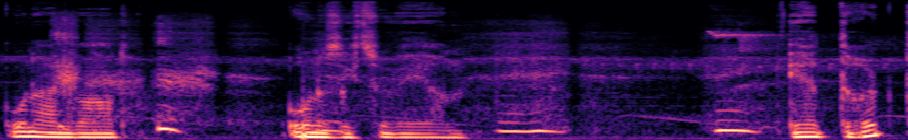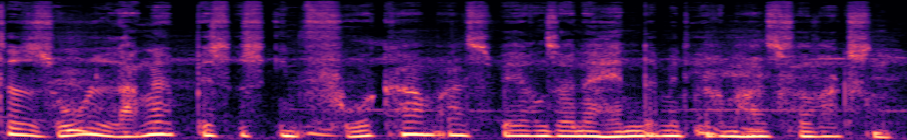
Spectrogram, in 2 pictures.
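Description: A man's voice: medium pitch, measured pace, a little hiss or hum. A man giving scripted, dramatic narration for a German radio play. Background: prominent music.

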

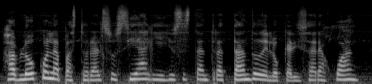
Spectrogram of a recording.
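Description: A woman's voice: on the high side, fairly even intonation, a little fast, a little mellow, lightly acted. An actress playing an earnest, worried village mother and health worker in a radio soap opera. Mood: earnest, anguished. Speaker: actor in a radio drama.

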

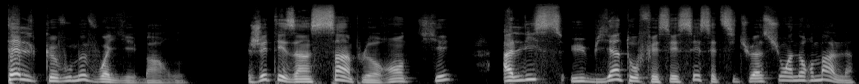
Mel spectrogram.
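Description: Man playing an urbane, animated prison director. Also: on the high side, slow pace, no echo, studio quality, heavily acted. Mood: wistful, amused. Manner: wry, nostalgic, genteel storytelling. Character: urbane, easygoing prison director, former playboy. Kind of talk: audio drama acting.

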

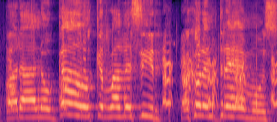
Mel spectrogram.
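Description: A man's voice: extremely high pitch, slow, heavy background noise. A Chilean man acting a wry, wavering young intellectual in a radio drama.

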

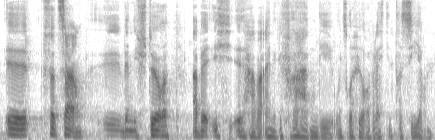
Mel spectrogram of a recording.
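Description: Melodramatic radio reporter, very low husky voice, intrusive, unctuous, 1950s radio drama. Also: male voice, normal speed. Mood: politely intrusive. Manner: theatrical, swinging from declaiming to hushed confiding. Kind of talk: 1950s German radio play, melodramatic live commentary.

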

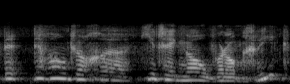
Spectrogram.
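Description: Bright, flustered rest-home hostess. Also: female voice, medium pitch, lively intonation, highs cut off. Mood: fussy, hospitable. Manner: hesitant, halting, chattering. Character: fussy, flustered, hospitable woman running a rest home. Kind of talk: radio play acting. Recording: slightly noisy, distant radio play recording.

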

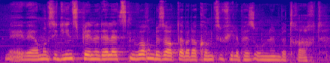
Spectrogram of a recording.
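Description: A woman's voice: on the low side, steady tone, fast, mellow, faint music behind, lightly acted. A woman playing a shrewd, brooding police chief inspector in a radio crime drama, wry and thoughtful. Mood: pensive. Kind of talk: naturalistic German radio drama dialogue.

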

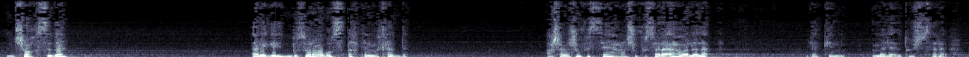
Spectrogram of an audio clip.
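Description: A man with an Egyptian accent playing a nervous young man who protests and worries in a hurried voice. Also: on the high side, darkish tone, husky. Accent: Egyptian Arabic.

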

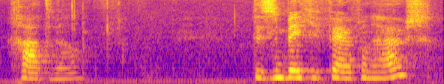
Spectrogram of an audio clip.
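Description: A woman's voice: on the high side, steady tone, measured pace, darkish tone, slightly rough. A woman playing a resigned, matter-of-fact young wife and mother in a naturalistic television drama. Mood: polite, chatty. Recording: noisy old television drama soundtrack.

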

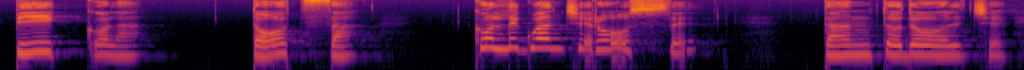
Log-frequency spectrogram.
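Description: A woman playing a wistful grown-up who was a fat child, in a deliberate, theatrical radio monologue. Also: a little high, vocal fry, darkish tone. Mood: tender, nostalgic. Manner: deliberate, dramatic delivery with drawn-out lists. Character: wistful formerly fat grown-up recalling a greedy, mother-adored childhood.

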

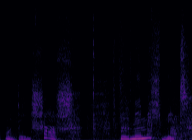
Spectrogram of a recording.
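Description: An actress playing a fed-up wife who scolds insistently, in a radio drama. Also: female voice, sits high, very animated, a little slow, crowd noise. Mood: scolding.

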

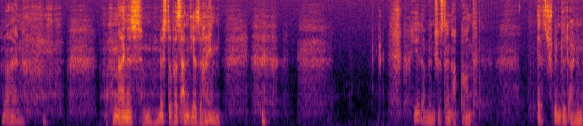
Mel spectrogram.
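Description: An actor playing a tormented, jealous soldier in a radio drama, halting and obsessively repeating himself. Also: male voice, mid-range voice, slightly rough, heavily acted. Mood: anguished suspicion. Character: tormented jealous young soldier, haunted, feverish, brooding. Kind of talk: German radio drama acting. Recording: loud music behind the voice.

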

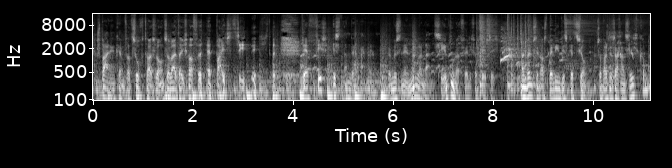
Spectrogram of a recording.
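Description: Deep-voiced, gravelly smug wheeler-dealer. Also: male voice, heavily acted. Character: smug, jovial male West Berlin deal-maker. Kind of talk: 1980s German radio drama acting.

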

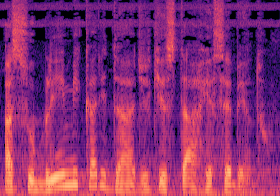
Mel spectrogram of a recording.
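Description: A man playing a modest, concerned doctor in a radio drama, with a husky voice and polite, formal delivery. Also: medium pitch, big pitch swings, normal speed, a little mellow, slight background noise. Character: modest, courteous male doctor, gently concerned.

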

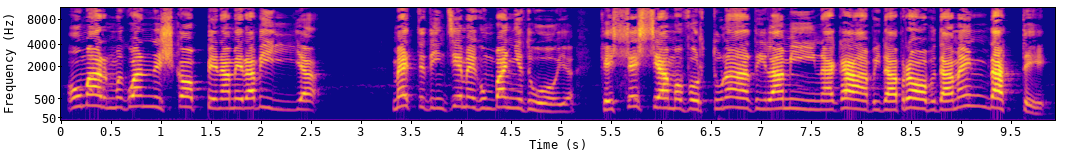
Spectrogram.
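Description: A blustering quarry boss with a high, forceful voice and a thick Neapolitan accent. The delivery is melodramatic, swinging between menace and sentiment, in theatrical radio-play style. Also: female voice, unhurried. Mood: gleeful, menacing. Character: Mangiafochino, blustering sentimental quarry boss who blasts stones.

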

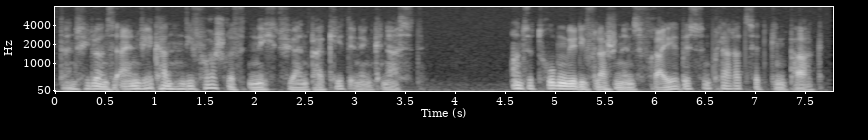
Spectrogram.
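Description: A man's voice: extremely low pitch, reverberant. A man acting a wry, bookish East German drinker in a radio play, storytelling with mock-learned irony. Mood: reflective. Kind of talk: radio play narration and dialogue.

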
